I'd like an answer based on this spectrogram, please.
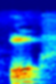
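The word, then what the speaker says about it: を: And the same is true for o. It used to be pronounced, this is actually the hiragana character for the sound wo, but everybody still pronounces it o, and they decided, okay, we're just gonna leave it.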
